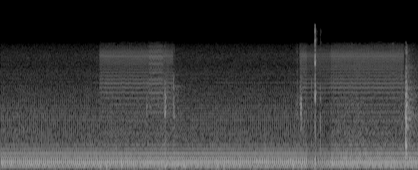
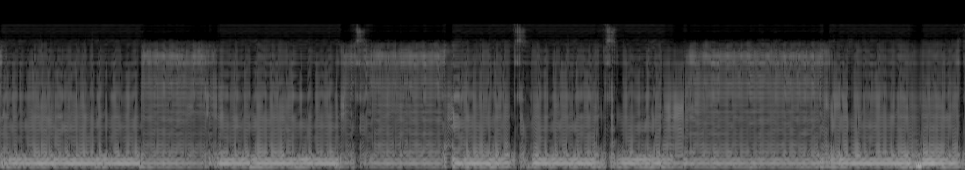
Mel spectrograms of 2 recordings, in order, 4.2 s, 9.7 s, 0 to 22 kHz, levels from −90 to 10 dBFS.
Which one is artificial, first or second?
second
